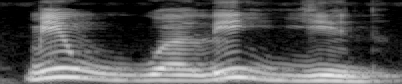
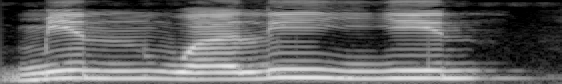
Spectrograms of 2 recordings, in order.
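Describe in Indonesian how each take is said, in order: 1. Bunyi n dihilangkan tanpa dengung sengau. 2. Bunyi n dilafalkan dengan jelas. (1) "Juga tidak boleh" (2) "Tidak boleh"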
